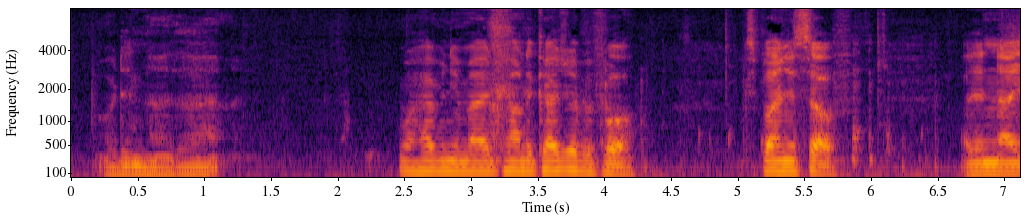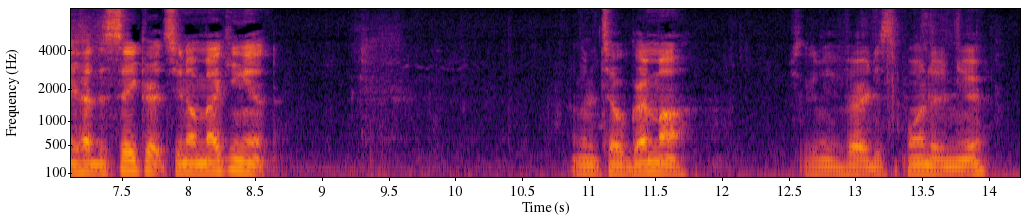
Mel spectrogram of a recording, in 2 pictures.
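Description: Audible room echo surrounds a man speaking at a moderate pace, with long, frequent pauses. His pitch is fairly low, with ordinary variation.

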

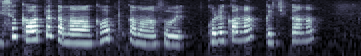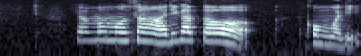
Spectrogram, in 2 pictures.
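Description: Lively intonation carries a cheerful, animated tone throughout. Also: woman, high pitch for a woman, moderate pace. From Shizuoka, Japan. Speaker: idol livestreamer. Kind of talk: casual livestream chat with viewers. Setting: online livestream. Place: empty room. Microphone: phone near.

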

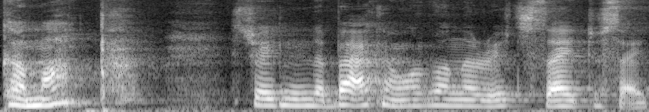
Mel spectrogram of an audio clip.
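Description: A woman speaks against a quiet background. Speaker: fitness instructor. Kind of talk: workout instruction. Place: empty room.

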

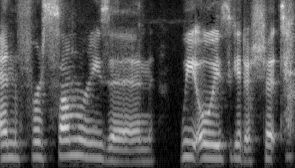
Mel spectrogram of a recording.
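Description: At a moderate pace, a woman with an American accent speaks at a fairly high pitch over a quiet background. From Colorado. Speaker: streamer and craft-along host; streamer, craft-along host. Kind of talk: casual chat. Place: home room.

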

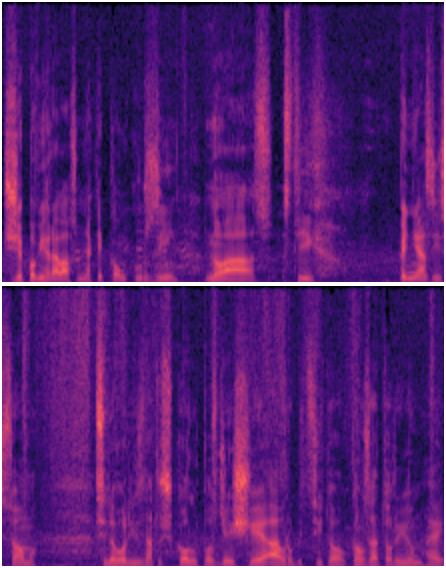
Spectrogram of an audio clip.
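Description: In a plain, everyday voice, a man talks at a moderate pace and medium pitch with ordinary pitch variation and big swings in loudness, the dry sound with no echo carrying light background noise. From Slovakia, Orava region; Slovakia. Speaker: dancer and theatre organiser. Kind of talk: interview. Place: open country. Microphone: lapel.

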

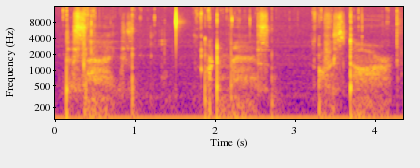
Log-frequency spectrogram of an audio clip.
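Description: Background noise is noticeable throughout. Over it, a man talks. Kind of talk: educational narration. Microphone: studio mic.

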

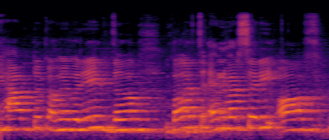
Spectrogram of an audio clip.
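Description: Light background noise and audible room echo are present in the clip. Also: woman. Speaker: guest. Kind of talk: formal welcome address. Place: hall. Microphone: podium.

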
